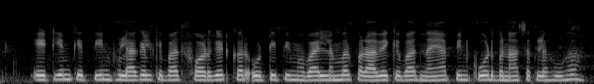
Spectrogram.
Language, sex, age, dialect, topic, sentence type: Magahi, female, 25-30, Western, banking, question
